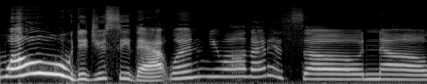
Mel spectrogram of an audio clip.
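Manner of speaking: high, loud burst of amazement; astonished outburst. Real, not acted. Vlogger asks viewers if they saw that, astonished shouting. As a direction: cry out to viewers, stretched and high. Sudden sighting during live commentary.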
